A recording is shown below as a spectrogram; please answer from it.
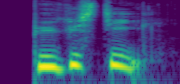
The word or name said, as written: BYGGESTIL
